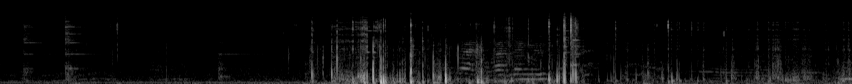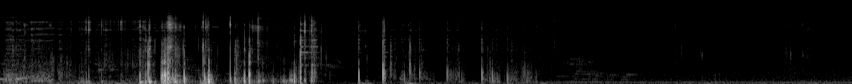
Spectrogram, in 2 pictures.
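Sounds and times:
camera clinking on metal bowl: 2.8 - 14.1
cat crunching kibble: 16.4 - 16.7.

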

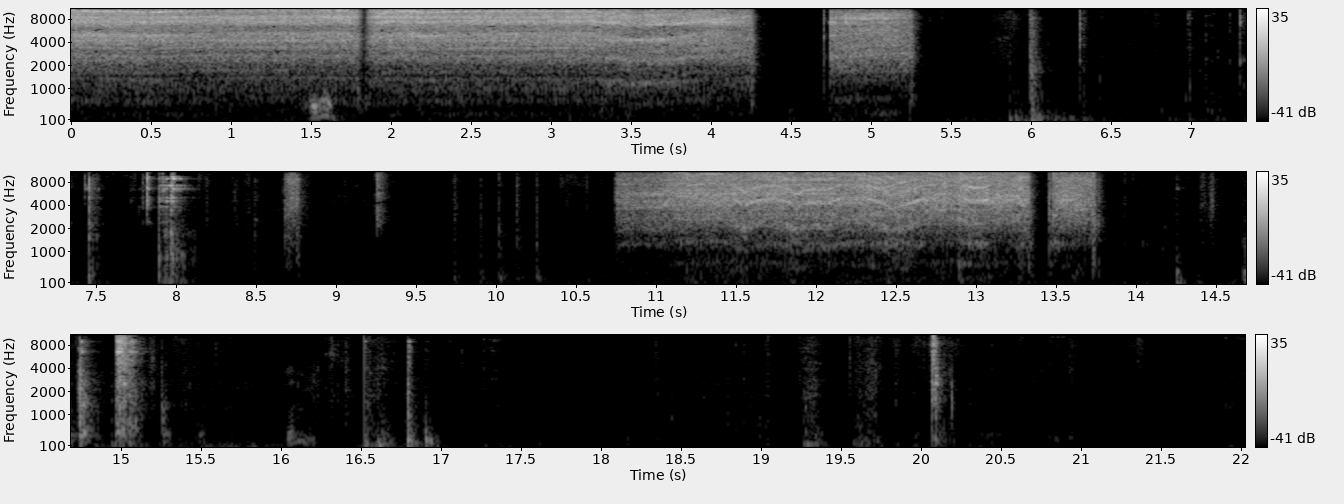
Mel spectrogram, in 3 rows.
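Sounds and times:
electric drill boring into wood: 0.0 - 5.3, 10.8 - 13.8.

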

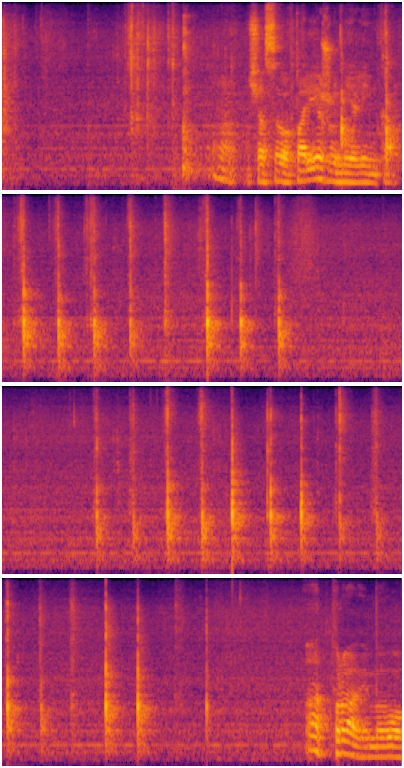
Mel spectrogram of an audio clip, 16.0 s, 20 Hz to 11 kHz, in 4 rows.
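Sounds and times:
knife chopping on wooden board: 3.3 - 7.0, 8.9 - 14.2.

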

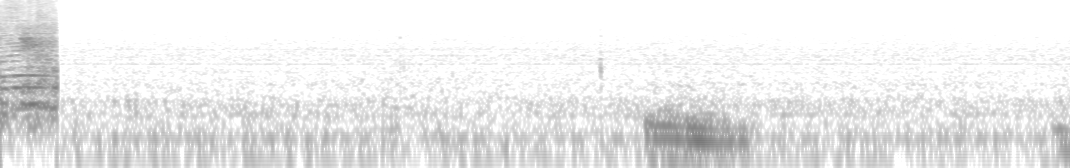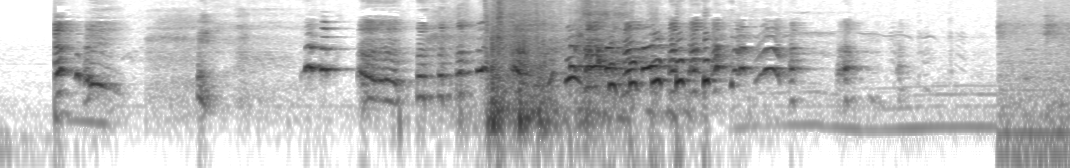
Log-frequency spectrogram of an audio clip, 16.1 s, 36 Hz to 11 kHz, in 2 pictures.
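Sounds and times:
person laughing hard: 10.3 - 15.2.

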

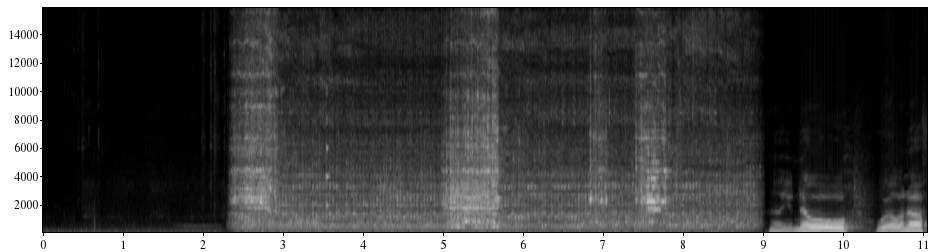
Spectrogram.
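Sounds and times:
bandsaw blade rasping through wood: 2.3 - 9.0
bandsaw running: 2.3 - 9.0.

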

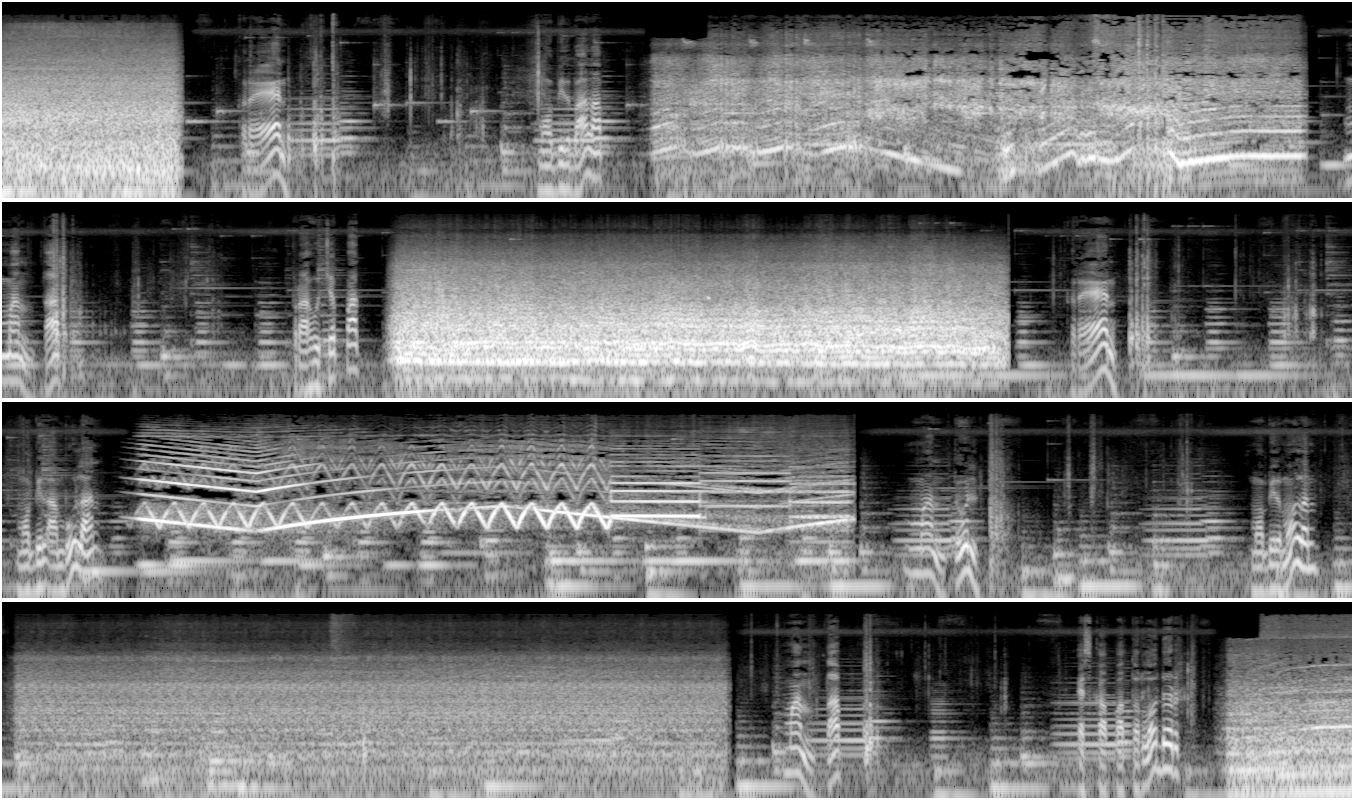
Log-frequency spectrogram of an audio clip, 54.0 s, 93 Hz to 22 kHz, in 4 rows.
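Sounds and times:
car engine revving: 0.0 - 1.8, 6.4 - 13.1, 17.4 - 23.6, 40.6 - 47.8, 52.6 - 54.0
tyres screeching: 6.5 - 13.0, 32.6 - 35.6
ambulance sirens: 28.2 - 35.6, 40.6 - 47.8, 52.8 - 54.0.

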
